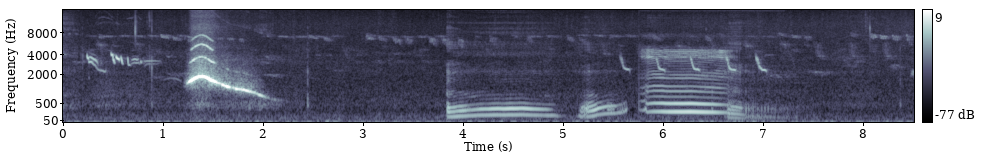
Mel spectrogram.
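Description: Outdoor birdsong: a few small chirps, then one loud whistled call falling steeply in pitch about a second and a half in. Later come two separate short, low hums.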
